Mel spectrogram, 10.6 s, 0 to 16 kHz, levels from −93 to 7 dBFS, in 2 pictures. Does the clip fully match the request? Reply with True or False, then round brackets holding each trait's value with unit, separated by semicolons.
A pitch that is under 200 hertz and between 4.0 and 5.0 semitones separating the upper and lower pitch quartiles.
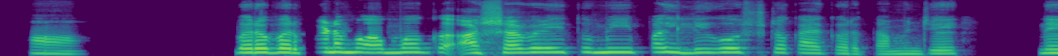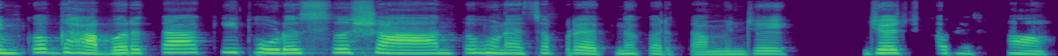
False (225 Hz; 4.6 semitones)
